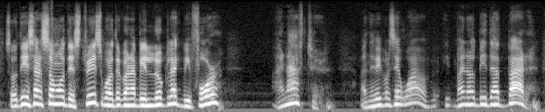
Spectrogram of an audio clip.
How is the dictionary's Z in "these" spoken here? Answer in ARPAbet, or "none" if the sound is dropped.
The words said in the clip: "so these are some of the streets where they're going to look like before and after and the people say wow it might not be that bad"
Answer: S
